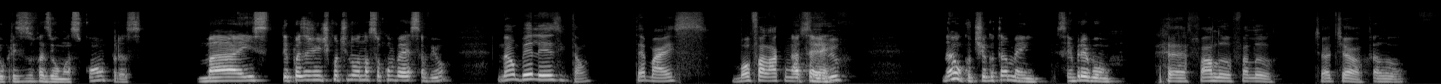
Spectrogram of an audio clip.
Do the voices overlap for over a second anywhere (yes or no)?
no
